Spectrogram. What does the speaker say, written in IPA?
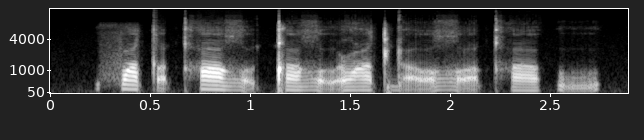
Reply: f u tˤ ṵ qʰ ɒ ʁ o̰ ǃ ɒ ʁ o̰ ʕ u tˤ ɖ ɔ̰ ʁ ɔ̰ qʰ ɒ | ṵ

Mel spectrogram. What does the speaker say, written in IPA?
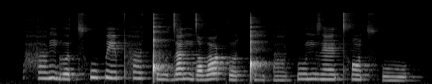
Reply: h a̤˦˥ ŋ ɡ ɤ˨˩ t͡sʰ u˦˥ p e˦˥ pʰ a̤˦˥ ǃ u˨˩ d a˦˥ n d ɯ˨˩ ðˤ ɯ˦˥ k ɤ˨˩ ǃ i̤˨˩ ʔ a̤˨˩ k u˦˥ n z ɛ̃˦˥ tʰ ɔ̃˦˥ t͡sʰ u˨˩

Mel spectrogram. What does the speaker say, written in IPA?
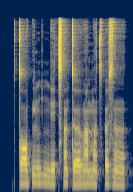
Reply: t ɔ pʲ ɐ̃ ŋ i ŋ e t͡sʼ ɐ̃ t œ β ã m ɐ̃ t͡sʼ œ z ə̃

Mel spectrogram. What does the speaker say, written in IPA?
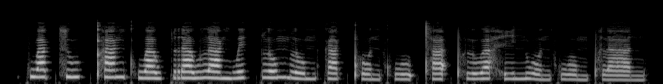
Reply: k w a˥˩ k̚ s uː˦˥ k̚ pʰ a˥˩ ŋ kʰ w a˧ w p r a˦˥ w l a˧ ŋ w e˥˩ k̚ p l o˥˩ m l o˧ m k a˦˥ k̚ pʰ o˨˩ n kʰ w u˨˩ ʔ tʰ a˥˩ ʔ pʰ l u˥˩ a̯ h i˦˥ n w o˩˦ n k w o˨˩ m pʰ l a˧ n

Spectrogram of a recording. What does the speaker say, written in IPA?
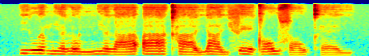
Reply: j u˧ ə̯ m i˩ ə̯ l o˩ n m i˩ ə̯ l aː˩˧ ʔ aː˧ kʰ aː˧˩ j a˧˩ j f eː˥˨ d ɔː˧˥ w s ɔː˩˧ w kʰ ɛː˩ j

